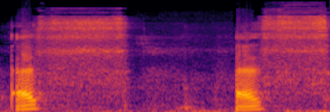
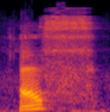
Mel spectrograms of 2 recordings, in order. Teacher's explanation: সিনের সাউন্ডটা একেবারে তীক্ষ্ণ একটা বাতাস সহকারে এটা উচ্চারিত হবে।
